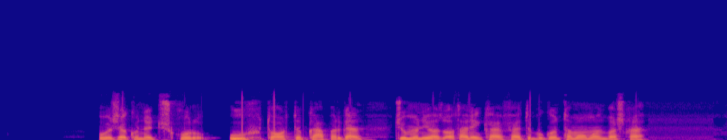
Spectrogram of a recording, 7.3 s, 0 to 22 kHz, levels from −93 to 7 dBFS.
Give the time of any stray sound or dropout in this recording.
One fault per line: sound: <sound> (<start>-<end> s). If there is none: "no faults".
no faults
